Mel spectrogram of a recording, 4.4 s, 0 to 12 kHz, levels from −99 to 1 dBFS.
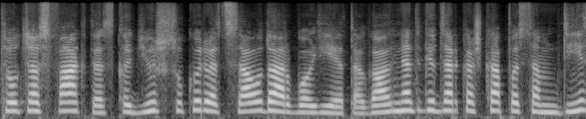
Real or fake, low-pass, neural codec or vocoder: fake; 10.8 kHz; codec, 16 kHz in and 24 kHz out, 0.6 kbps, FocalCodec, streaming, 2048 codes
